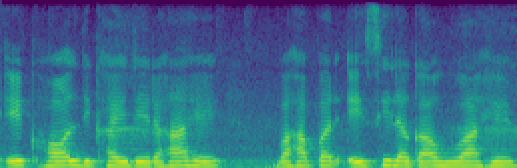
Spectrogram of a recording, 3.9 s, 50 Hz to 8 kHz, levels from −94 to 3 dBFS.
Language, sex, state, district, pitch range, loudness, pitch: Hindi, female, Punjab, Fazilka, 195-205 Hz, -12 LUFS, 200 Hz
